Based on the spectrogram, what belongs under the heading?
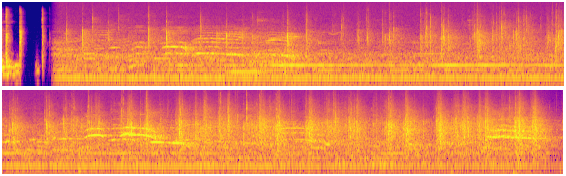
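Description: A crowd claps together in a steady, syncopated signature rhythm, sharp repeated hand claps over a continuous murmur of voices and scattered cheers, with a low electrical hum underneath.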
